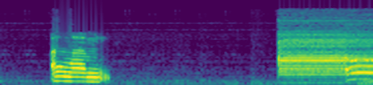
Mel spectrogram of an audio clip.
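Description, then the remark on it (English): A quiz time-up buzzer blares twice, loud and harsh: a short half-second blast, a brief pause with faint background, then a longer sustained buzz that runs to the end. “We got a time buzzer.”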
